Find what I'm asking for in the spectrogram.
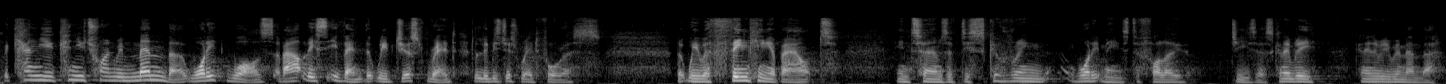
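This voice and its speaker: A man's voice: mid-range voice, moderate pace. A man leading an interactive children's sermon in the manner of a kids show host, prompting the children with questions. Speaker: children's talk leader at church. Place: large reverberant indoor hall. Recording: echoey hall with long reverb.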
